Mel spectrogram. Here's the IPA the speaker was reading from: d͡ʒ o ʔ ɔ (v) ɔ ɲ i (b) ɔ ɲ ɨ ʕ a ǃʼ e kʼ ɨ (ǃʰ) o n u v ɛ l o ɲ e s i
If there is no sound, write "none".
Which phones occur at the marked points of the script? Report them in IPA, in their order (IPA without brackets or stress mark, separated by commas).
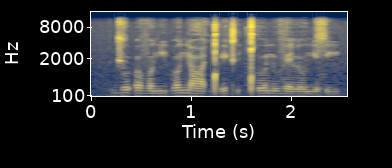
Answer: v, b, ǃʰ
